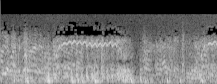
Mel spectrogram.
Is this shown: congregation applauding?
no

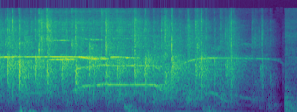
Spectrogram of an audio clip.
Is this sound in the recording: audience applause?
yes

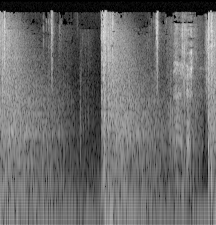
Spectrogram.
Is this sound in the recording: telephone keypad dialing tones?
no

